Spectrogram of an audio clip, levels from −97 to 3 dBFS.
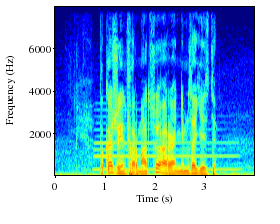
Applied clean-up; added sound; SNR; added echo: none; Wind instrument, woodwind instrument; 17 dB; none.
